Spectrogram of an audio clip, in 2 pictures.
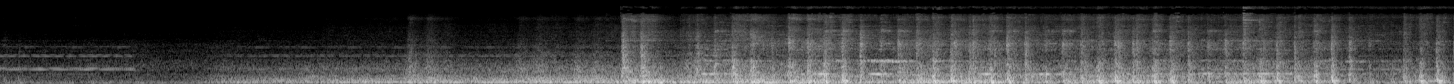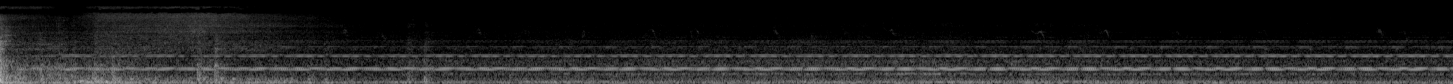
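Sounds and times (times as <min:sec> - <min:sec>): train wheels clacking over points: 0:04.0 - 0:17.3.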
